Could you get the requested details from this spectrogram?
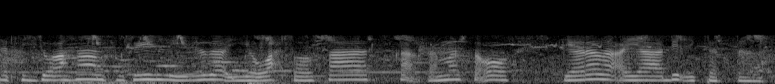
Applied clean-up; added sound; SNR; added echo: none; Bird vocalization, bird call, bird song; 12 dB; none.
